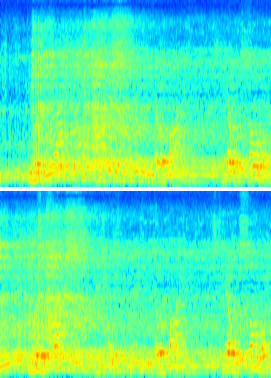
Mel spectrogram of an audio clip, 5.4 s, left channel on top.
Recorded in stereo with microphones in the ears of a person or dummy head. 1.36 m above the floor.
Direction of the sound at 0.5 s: 60° right (ahead or behind).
